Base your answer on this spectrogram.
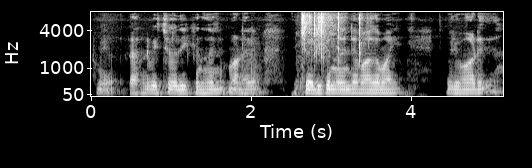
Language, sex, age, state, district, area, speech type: Malayalam, male, 45-60, Kerala, Kasaragod, rural, spontaneous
